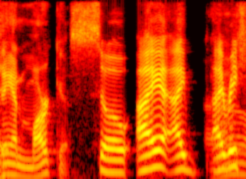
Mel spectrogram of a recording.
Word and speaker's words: San Marcos: I pronounced it San Marcos the first time I saw it. San Marcos State. San Marcus is how they pronounce it. San Marcus.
